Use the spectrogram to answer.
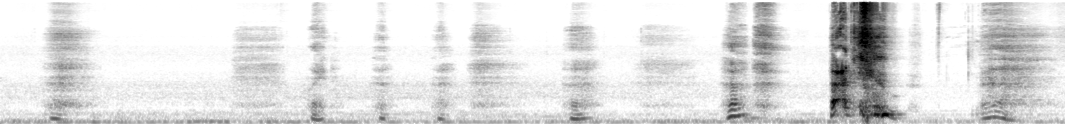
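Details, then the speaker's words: Person sick with a cold having a desperate sneezing fit all day, nose still itching: quick gasping breaths, small stifled sneezes, then a forceful wet sneeze and a nose blow. "I can't I can't stop sneezing so wet yeah oh my God I'm just so sick I've been sneezing all day"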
